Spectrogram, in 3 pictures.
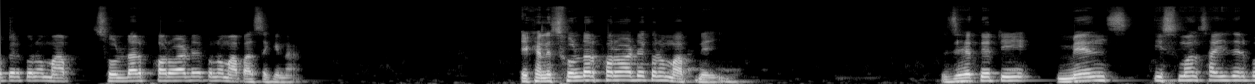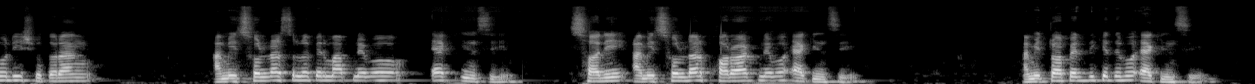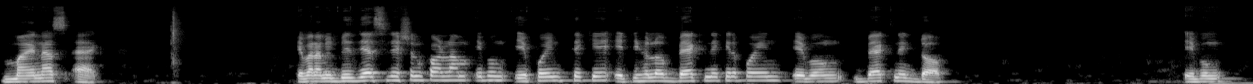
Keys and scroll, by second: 21.8 Return, 25.4 KP_Subtract, 26.0 KP_Subtract, 26.8 Return.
